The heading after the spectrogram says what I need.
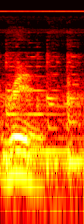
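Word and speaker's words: Rui: Oh yeah, her name is spelled R-U-I. Rue.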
